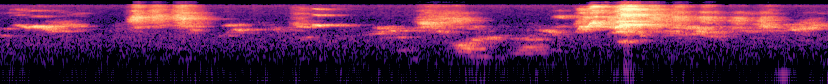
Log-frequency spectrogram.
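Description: A pet talking myna at a bird shop gives a series of short, bright chirps and whistled calls in bursts, close and moderately loud, with a busier squawk near the end.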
